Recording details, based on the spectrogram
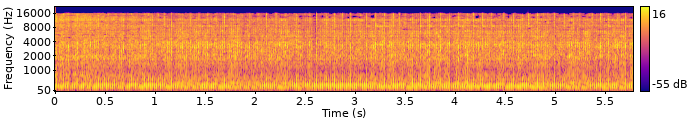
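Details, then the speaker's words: Stihl MS 230/250 chainsaw after turning the L screw half a turn: steady high-revving raspy two-stroke buzz that runs almost normally but stalls because the idle (throttle stop) screw is set too low and must be turned in; weak compression also suspected. "pilarka pracuje już prawie normalnie jedynie gaśnie dlatego że muszę teraz wkręt te wkręcić czyli wkręt zderzakowy przepustnicy którą podpiera"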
